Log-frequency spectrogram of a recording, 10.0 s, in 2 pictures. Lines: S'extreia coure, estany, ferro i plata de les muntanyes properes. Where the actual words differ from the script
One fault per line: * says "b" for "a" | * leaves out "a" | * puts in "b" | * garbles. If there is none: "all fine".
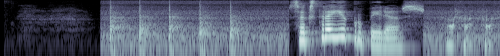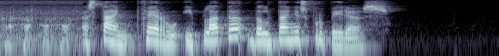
* says "properes" for "coure"
* leaves out "les"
